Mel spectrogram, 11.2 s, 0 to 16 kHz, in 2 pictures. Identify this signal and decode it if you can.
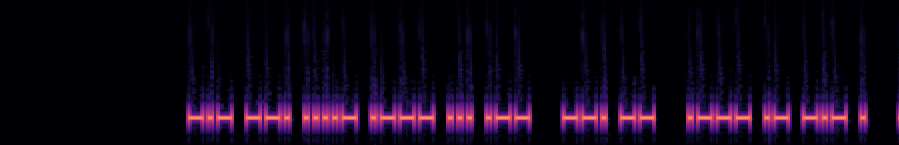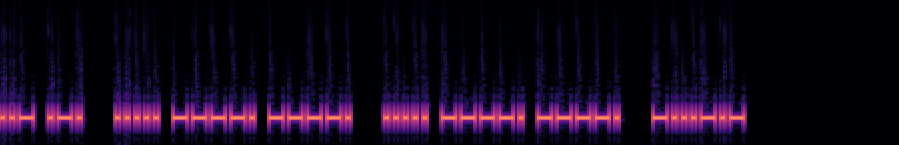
Morse code, heard as a keyed tone, about 40 wpm, 700 Hz. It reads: KG4JSW GM JAKE UR 599 599 <BK>
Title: SOTA QSO Practice 40wpm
